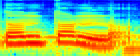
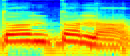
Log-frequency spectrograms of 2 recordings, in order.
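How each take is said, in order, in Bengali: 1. এটি একসঙ্গে একটি শব্দের মতো বলা হয়। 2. এটি দুটি আলাদা অংশে ভাগ করে বলা হয়। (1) "অনেকে আমাদের যে উচ্চারণটা শেখে শিক্ষার্থীরা দন্তন্য" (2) "এখানে সঠিক উচ্চারণটা ওদের হবে দন্ত ন"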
